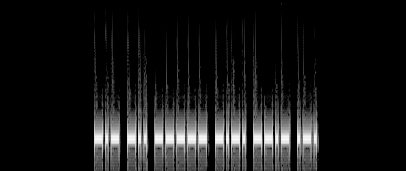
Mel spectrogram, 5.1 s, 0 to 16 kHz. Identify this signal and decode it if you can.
Morse code, heard as a keyed tone, about 34 wpm, 700 Hz. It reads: KD0CQR
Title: USA Call Signs - 6 Characters - 4x Character Spacing - 35wpm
